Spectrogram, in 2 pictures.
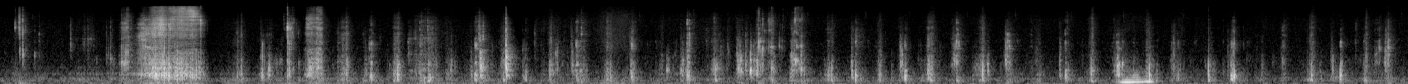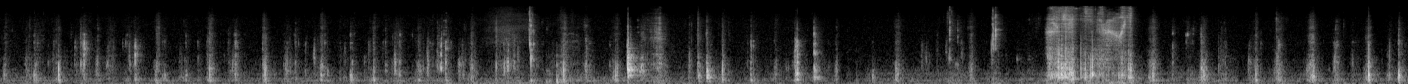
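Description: Close-miked chewing of yukhoe, Korean seasoned raw beef strips: a steady run of small wet mouth clicks and smacks. Two louder half-second bursts of mouth noise come about a second and a half in and again near the end, and a single soft low thump falls near the middle.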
